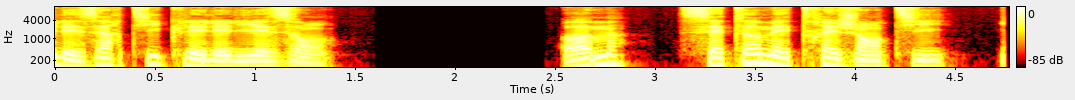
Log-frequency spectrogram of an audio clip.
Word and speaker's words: homme: En français, lorsqu'un mot commence par la lettre H, cette lettre est muette et ne se prononce pas. C'est comme si elle n'existait pas, cela affecte aussi les articles et les liaisons. Homme, cet homme est très gentil.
